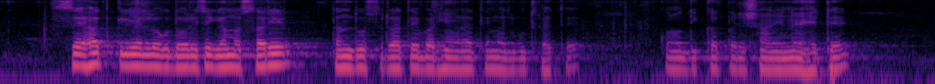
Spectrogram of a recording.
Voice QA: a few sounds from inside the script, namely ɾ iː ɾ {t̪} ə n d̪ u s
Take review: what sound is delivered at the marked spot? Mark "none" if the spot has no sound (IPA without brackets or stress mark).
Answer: t̪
